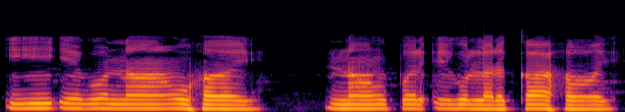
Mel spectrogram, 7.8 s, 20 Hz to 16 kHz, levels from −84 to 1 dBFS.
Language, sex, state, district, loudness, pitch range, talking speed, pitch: Maithili, male, Bihar, Samastipur, -16 LUFS, 140-150 Hz, 70 wpm, 145 Hz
